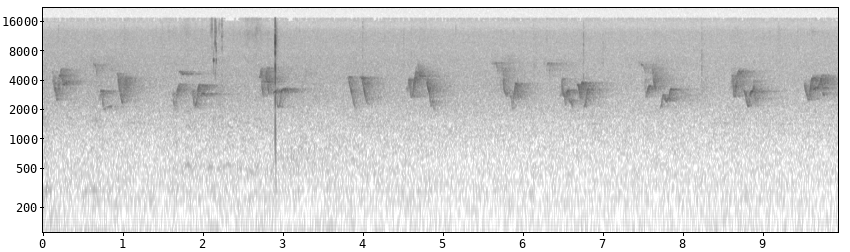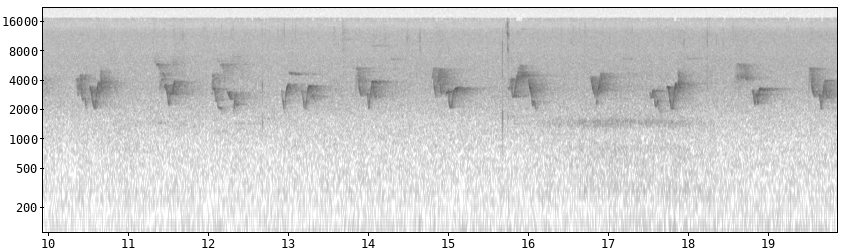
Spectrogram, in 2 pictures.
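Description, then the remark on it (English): Birds chirp steadily outdoors, short high calls repeating in quick succession over a soft, constant background of wind or rustling ambience. No one speaks. “When you find empty spaces in a podcast, remember that there's very popular podcasts out there where actually they say nothing for quite a while and then have the birds.”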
